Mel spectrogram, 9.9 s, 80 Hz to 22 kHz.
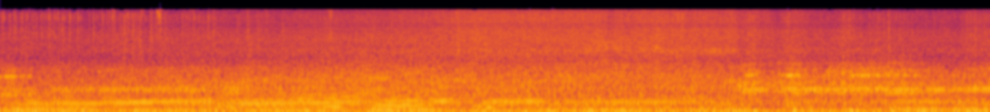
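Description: Porsche 911 Targa's flat-six engine at full throttle, heard from inside the car, revving up to about 6,000 rpm with a rising pitch. About halfway through an upshift drops the pitch, and the engine runs lower as the car slows for the next turn.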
